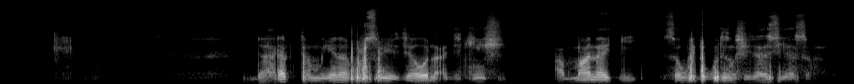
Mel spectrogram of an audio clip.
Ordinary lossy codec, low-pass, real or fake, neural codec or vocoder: none; 14.4 kHz; fake; codec, 44.1 kHz, 7.8 kbps, Pupu-Codec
